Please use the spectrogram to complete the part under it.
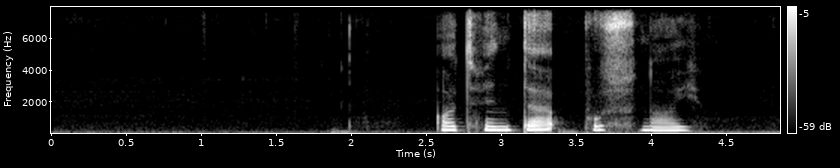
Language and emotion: Russian, sad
